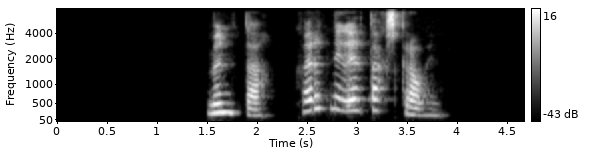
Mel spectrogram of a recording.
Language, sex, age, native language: Icelandic, female, 50-59, Icelandic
